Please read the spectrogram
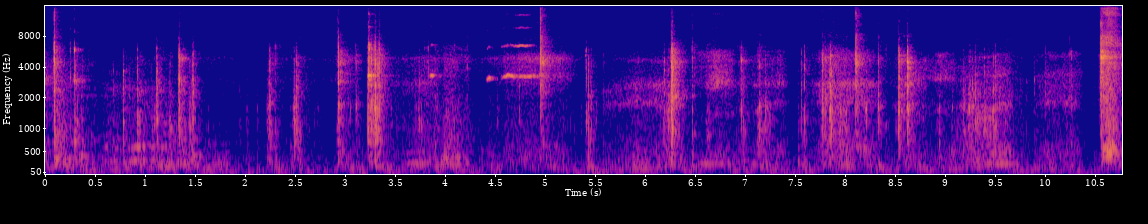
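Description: Irregular light clicks and taps of toy trains and wooden track being handled and pushed along by hand.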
